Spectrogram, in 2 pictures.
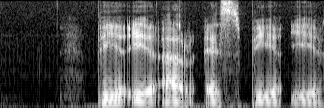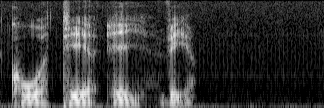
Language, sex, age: Swedish, male, 39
